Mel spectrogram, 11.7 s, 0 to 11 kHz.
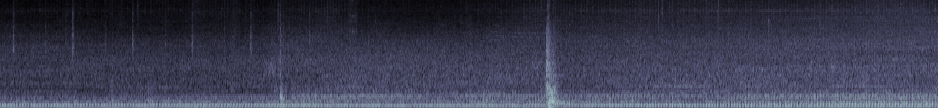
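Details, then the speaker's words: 1984 Toyota Camry DLX, first generation, under 100k miles, four-cylinder, revved with the door open: loud, raspy idle with a deep steady drone and faint ticking puffs, louder than it should be; exhaust leak. "This car doesn't have an RPM gauge, but let me keep the door open so you can hear it rev a little bit. It has an exhaust leak. It's not supposed to be that loud."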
